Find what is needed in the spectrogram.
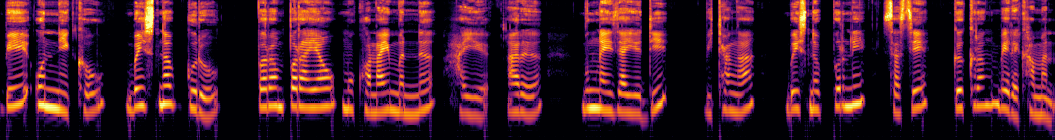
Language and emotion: Bodo, neutral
